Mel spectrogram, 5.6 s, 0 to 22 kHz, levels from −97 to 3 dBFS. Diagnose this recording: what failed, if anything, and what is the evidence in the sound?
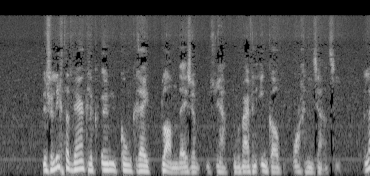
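Noise suppressor artifacts run through the whole clip. This happens at the call-processing stage: the room noise, sitting about 15 dB below the speech, is pulled down by about 17 dB between phrases, then rises back under them as bands switch frame by frame.

Clock drift buffer slips are the likely cause of a regular click heard every 0.62 s from 0.25 s to 5.22 s, around ten in all. This is a driver or buffer fault: two unsynchronised clocks, which fits a mismatch near 500 ppm, force a slip of roughly fifteen samples each time.

Speech cut by the noise suppressor appears at 3.09–3.26 s, 3.77–4.06 s and 4.25–5.10 s, with drops of about 12, 13 and 15 dB. Also at the call-processing stage, the suppressor mistook quiet speech for background, so those stretches sound swallowed and faint, the last one longest.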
